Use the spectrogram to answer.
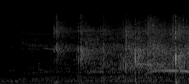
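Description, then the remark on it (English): A crowd in a church breaks into applause for the pastor's wife. The applause swells after a brief pause and continues as a steady, dense wash of clapping, moderately quiet. “You better clap for her, because she's had to put up with me for 26 years.”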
